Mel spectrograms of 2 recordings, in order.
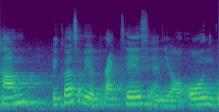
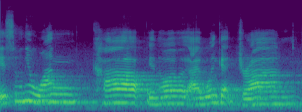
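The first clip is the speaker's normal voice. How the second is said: higher, slow, wheedling put-on voice with "only" stretched; mocking the excuse-makers; 4 semitones higher, slower than usual. Monk mimics people excusing a drink, mock wheedling. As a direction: play the pleading drinker, slowly. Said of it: "people say".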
